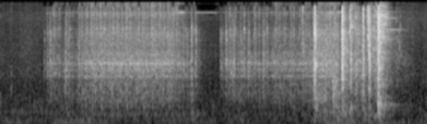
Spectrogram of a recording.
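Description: A sewing machine stitches a quarter-inch seam on pajama bottoms in short runs, a close, rapid mechanical whir that pauses briefly midway, then ends with a burst of quicker clattering stitches.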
